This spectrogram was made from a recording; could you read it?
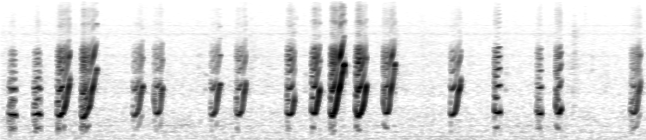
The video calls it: Guinea pig sounds, guinea pig squeaking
